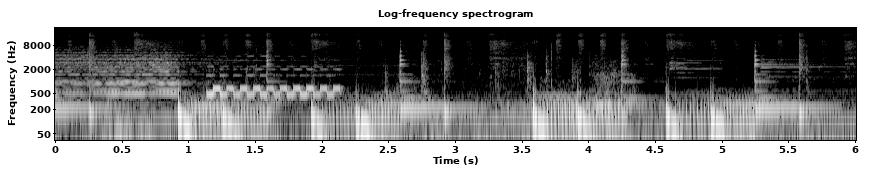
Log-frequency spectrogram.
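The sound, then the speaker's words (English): A phone ringtone for an incoming call plays continuously, a loud, upbeat electronic melody with a steady beat, repeating bursts of notes and a brief warbling trill near the start, with no one talking over it. “Oh, we got a caller, baby. Yo, man, pass my phone, man.”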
